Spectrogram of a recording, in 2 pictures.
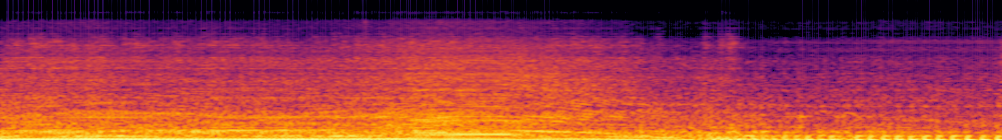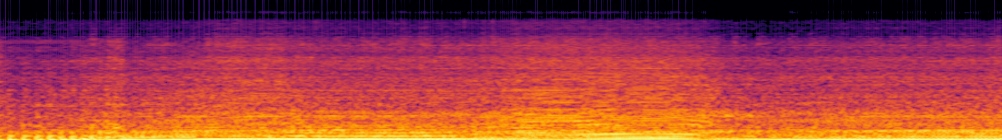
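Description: A car engine hums steadily, rising and falling in pitch as the car drives.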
